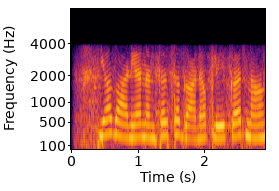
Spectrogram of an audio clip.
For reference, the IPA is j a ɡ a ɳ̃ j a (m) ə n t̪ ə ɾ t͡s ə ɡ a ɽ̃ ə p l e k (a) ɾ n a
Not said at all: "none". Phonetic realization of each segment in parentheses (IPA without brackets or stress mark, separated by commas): n, ə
